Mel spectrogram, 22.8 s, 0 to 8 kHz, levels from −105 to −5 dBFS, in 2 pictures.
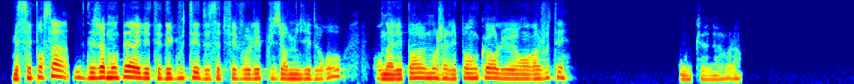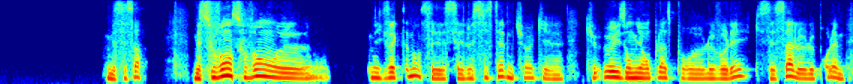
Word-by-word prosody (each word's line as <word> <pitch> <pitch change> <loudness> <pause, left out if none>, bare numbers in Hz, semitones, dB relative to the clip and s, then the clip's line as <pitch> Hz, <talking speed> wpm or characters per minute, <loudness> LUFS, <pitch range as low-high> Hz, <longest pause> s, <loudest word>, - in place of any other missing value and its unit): Mais 125 - +3
c'est 145 - 0
pour 155 +2 -1
ça, 185 -2 +2
déjà 150 0 +4
mon 150 0 +6
père, 165 +1 +7
il 145 -1 +4
était 135 0 0
dégoûté 135 +3 0
de 125 -1 -4
s'être 125 +1 -4
fait 130 +1 -3
voler 125 +1 -1
plusieurs 130 0 -4
milliers 125 0 0
d'euros. 140 +11 -5 0.4
On 125 -1 +1
allait 120 0 +4
pas 145 +2 +1
moi, 140 0 +2
j'allais 125 -2 -1
pas 130 +5 -4
encore 140 +1 +2
lui 130 -1 0
en 125 0 0
rajouter 140 +4 -3 1.5
donc, 110 -2 -7
heu, 115 - -8 0.3
voilà. 125 0 -9 2.9
Mais 130 -2 0
c'est 130 +4 -10
ça. 160 +4 -6 0.6
Mais 130 - +3
souvent 180 - +6
souvent, 175 0 +3
heu, 140 - 0 0.8
exactement, 150 +7 0
c'est 125 -6 -3
c'est 130 +2 -5
le 130 +2 -4
système, 155 +4 -4
tu 140 +3 -13
vois, 145 -1 -4
que 125 -5 -7 0.3
qu'eux 165 +3 +2
ils 150 -2 +2
ont 145 - +5
mis 145 0 +5
en 140 -1 +1
place 145 0 -2
pour, 130 -3 -6
heu, 125 0 -3
le 130 +1 -1
voler, 145 +10 -1
c'est 125 - -7
ça 190 +10 +1
le 130 -6 0
le 125 0 -2
problème. 130 +1 -4
140 Hz, 160 wpm, -23 LUFS, 125-150 Hz, 2.9 s, père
